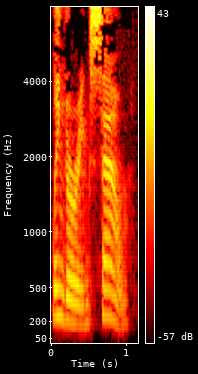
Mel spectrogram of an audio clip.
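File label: "lingering sound", English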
